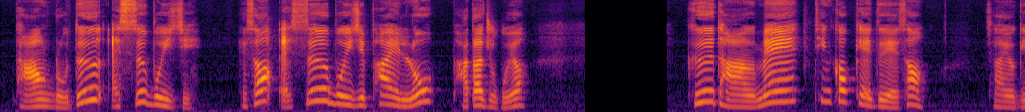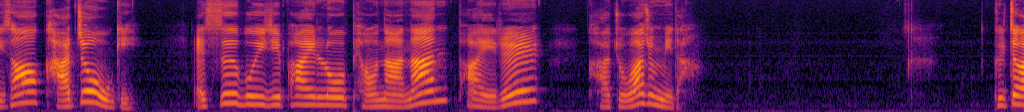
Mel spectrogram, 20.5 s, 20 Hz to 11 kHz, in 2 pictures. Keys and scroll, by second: 3.4 typing, 6.6-7.3 typing, 17.7-18.4 typing.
